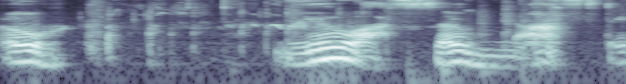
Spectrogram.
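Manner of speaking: booming character voice, every word drawn out. Quoting how Mister Sinister said the line: Mister Sinister voice. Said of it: "that's how Mister Sinister said it".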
